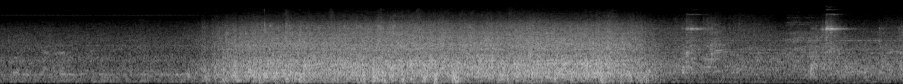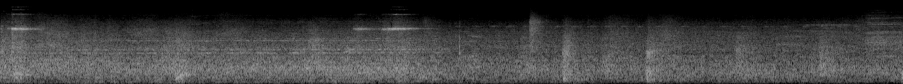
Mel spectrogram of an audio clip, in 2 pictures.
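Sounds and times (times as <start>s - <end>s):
train wheel and track noise: 0.0s - 18.0s
high-pitched wheel squeals: 12.4s - 13.4s.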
